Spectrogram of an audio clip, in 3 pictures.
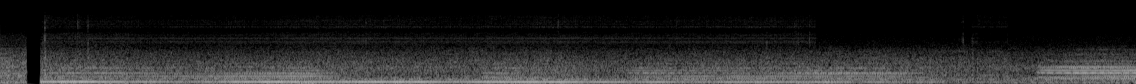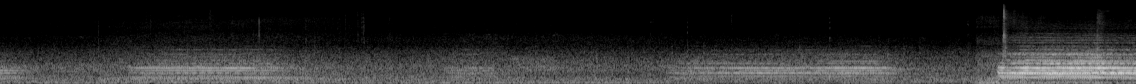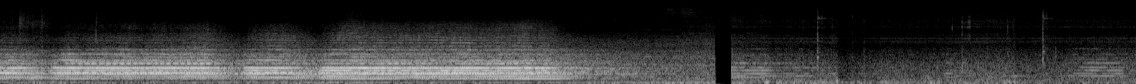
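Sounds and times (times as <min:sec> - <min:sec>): locomotive air horn chord: 0:00.4 - 0:09.3, 0:10.3 - 0:11.8, 0:12.5 - 0:14.4, 0:15.8 - 0:16.7, 0:18.0 - 0:20.4, 0:21.2 - 0:29.2, 0:30.0 - 0:31.2, 0:32.1 - 0:34.0.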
